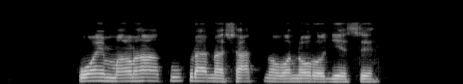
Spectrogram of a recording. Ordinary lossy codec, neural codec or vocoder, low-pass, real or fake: Opus, 24 kbps; codec, 16 kHz, 4.8 kbps, FACodec; 7.2 kHz; fake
